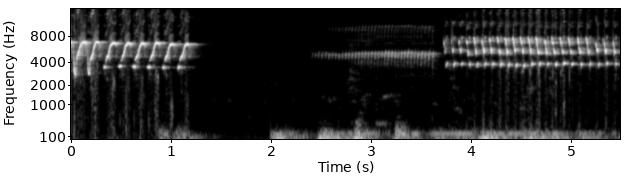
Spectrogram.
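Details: Mecut-style canary song that other canaries are said to answer at once: a rapid run of bright, high chirps, a short gap, a sustained whistled note, then a dense, rattling high trill over a low hum.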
